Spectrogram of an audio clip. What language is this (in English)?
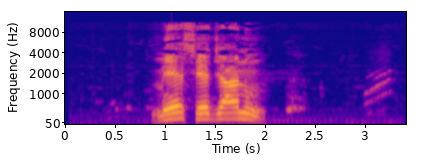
Gurgula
